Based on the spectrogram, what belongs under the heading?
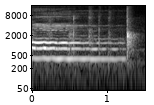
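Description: A steady ringing tone cuts off, followed by two sharp hand claps a moment apart, with a few fainter taps before them and no talking.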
